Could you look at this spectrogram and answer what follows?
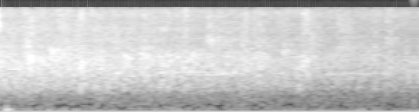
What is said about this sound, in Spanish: Un aplauso, por favor. Gracias, chicos.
